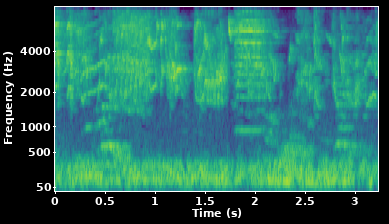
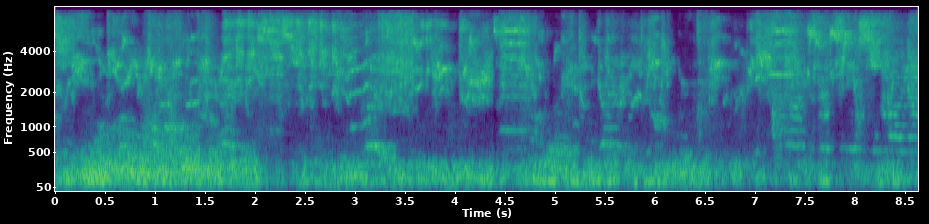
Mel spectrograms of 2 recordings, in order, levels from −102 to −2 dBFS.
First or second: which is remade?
second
